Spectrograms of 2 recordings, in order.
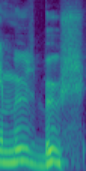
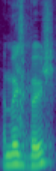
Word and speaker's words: amuse-bouche: It's the amuse bouche of the evening.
